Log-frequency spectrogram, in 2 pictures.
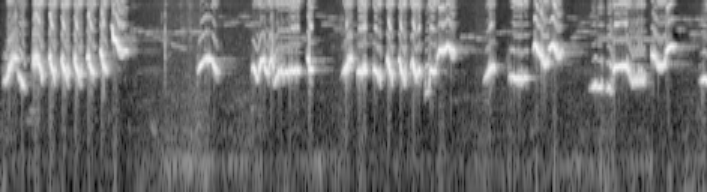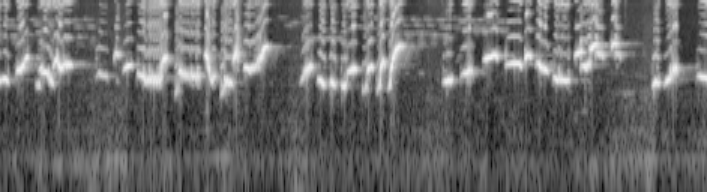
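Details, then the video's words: Captive-training lure of white-rumped shama song, a loud, rich run of varied whistles, harsh squawky notes and rapid trills in tight bursts, barely pausing throughout. "Pancingan Murai Batu Gacor Auto NYAUT Cepat RESPON Buat Masteran Burung Murai Agar Gacor Full Isian"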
